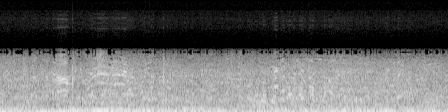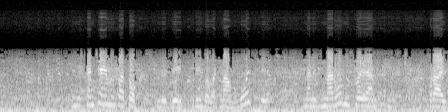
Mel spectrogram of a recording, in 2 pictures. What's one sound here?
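Footsteps of many people shuffle on pavement.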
